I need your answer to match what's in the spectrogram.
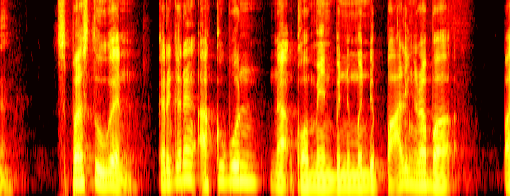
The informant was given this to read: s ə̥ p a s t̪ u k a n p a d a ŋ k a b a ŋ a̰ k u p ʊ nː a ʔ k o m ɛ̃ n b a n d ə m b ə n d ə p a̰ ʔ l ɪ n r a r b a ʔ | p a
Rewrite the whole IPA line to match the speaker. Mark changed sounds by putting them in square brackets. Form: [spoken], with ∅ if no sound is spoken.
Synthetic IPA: s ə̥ p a s t̪ u k a n [k] a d a ŋ k a [d] a ŋ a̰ k u p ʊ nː a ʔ k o m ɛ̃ n b [ə] n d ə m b ə n d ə p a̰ [∅] l ɪ [ŋ] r a [∅] b a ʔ | p a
